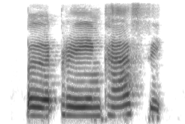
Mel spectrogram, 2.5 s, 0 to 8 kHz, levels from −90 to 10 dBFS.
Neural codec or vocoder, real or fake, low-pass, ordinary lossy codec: none; real; 7.2 kHz; none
